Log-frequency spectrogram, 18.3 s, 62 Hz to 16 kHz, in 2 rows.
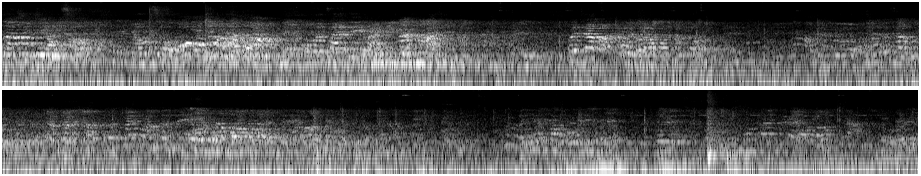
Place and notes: Yuanli Station, Yuanli Township - Walking at the station
Walking at the station, Many high school students
Miaoli County, Taiwan, 19 January 2017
